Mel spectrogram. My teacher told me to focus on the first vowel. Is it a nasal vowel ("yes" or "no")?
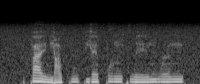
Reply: no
